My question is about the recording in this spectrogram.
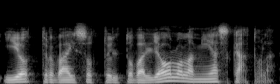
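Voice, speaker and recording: A man narrating a classic children's story in a measured, gentle reading, in a slightly dull recording. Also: fairly low pitch.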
